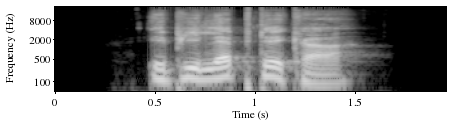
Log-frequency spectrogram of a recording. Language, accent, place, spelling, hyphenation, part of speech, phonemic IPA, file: German, Germany, Berlin, Epileptiker, Epi‧lep‧ti‧ker, noun, /epiˈlɛptɪkɐ/, De-Epileptiker.ogg
- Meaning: epileptic (person suffering from epilepsy)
